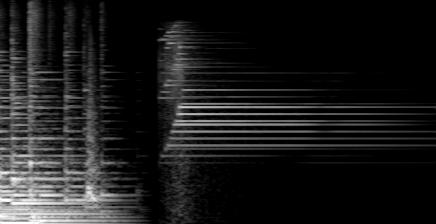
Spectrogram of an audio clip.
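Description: Background music fading out over the first second and a half, then a single bright chime ding that rings on and slowly dies away.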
